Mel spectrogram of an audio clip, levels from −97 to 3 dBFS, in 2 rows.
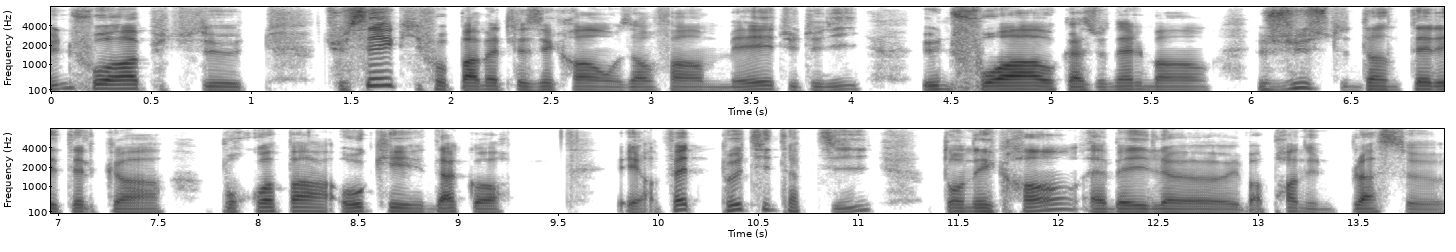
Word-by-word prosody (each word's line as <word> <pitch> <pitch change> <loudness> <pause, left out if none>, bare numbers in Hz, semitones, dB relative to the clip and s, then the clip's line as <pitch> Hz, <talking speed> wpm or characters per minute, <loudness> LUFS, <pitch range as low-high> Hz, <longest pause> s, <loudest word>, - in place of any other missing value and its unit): une 145 +6 -5
fois 145 -2 +5
puis - - -13
tu - - -15 0.3
te - - -14 0.2
tu - - -5
sais 250 +1 +9
qu'il - - -9
faut 120 - -6
pas 115 0 +5
mettre 115 -2 -2
les 115 0 -2
écrans 110 -1 -1
aux 100 +1 -11
enfants 105 0 -3
mais 105 +6 -1
tu 110 - -12
te 105 - -10
dis: 115 +5 -9 0.3
«Une 120 +1 -4
fois, 120 0 +8
occasionnellement, 110 0 -3 0.2
juste 130 +4 +1
dans 115 +1 -1
tel 120 +3 0
et - - 0
tel 120 -3 -4
cas, 105 -1 -4 0.3
pourquoi 130 +3 -1
pas? 125 -2 0
OK, 125 +1 -2 0.2
d'accord.». 105 -2 -1 0.5
Et - - 0
en - - -12
fait - - +5
petit 175 -1 -3
à 125 - -4
petit 125 +11 -7 0.3
ton 120 -1 -2
écran 130 +10 -1
et 105 - 0
ben 110 +2 +1
il, 105 0 -4
heu, 95 -2 -2
il - - -10
va - - -7
prendre 120 -4 -5
une 90 -2 -15
place, 110 -1 0
heu, 90 -2 -9
115 Hz, 215 wpm, -27 LUFS, 105-125 Hz, 0.5 s, sais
